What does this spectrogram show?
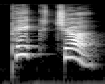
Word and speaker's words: picture: We don't stress both vowel sounds like this. Picture. We make the first syllable strong and the second weak, like this.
